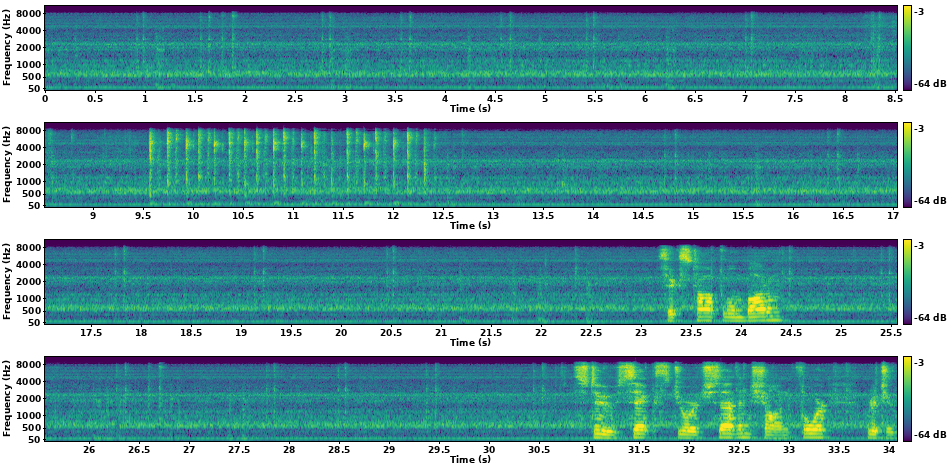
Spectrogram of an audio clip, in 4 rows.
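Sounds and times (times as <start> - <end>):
steady low hum: 0.0 - 34.0
computer mouse clicks: 0.9 - 2.0, 2.7 - 4.8, 5.4 - 6.3, 7.0 - 7.2, 9.5 - 12.8, 14.7 - 14.9, 15.6 - 16.8, 17.7 - 18.0, 19.1 - 19.4, 20.4 - 20.6, 25.3 - 28.7, 29.3 - 29.6, 30.4 - 30.8
typing on computer keyboard: 9.5 - 12.8.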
